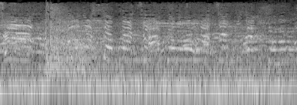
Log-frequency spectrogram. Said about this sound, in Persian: تصاویری که از خیابانهای ایران منتشر می شوند پر هستند از صدای گلوله و جراحت ساچمه هایی که در بدنها فرو رفتند.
